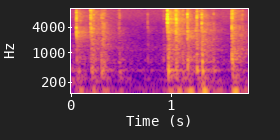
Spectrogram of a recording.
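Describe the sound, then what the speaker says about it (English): Quiet, sporadic typing on a computer keyboard, a few scattered clusters of key taps with brief pauses between them, fairly faint and with no talk over it. "I'm typing."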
